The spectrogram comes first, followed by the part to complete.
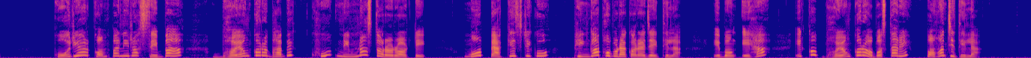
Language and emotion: Odia, disgusted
